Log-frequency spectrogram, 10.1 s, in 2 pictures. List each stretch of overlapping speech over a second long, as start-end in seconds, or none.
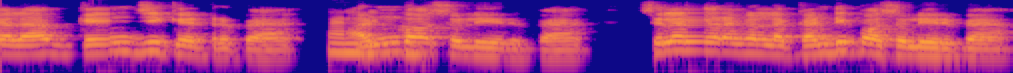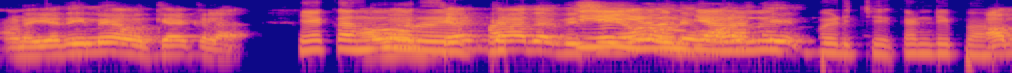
6.9-9.0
